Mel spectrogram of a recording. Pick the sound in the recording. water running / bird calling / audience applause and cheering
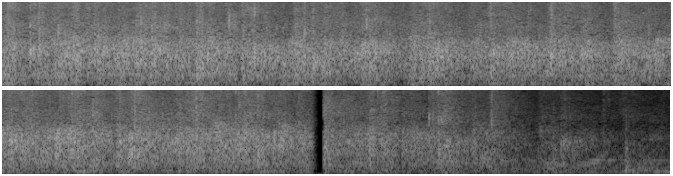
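audience applause and cheering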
